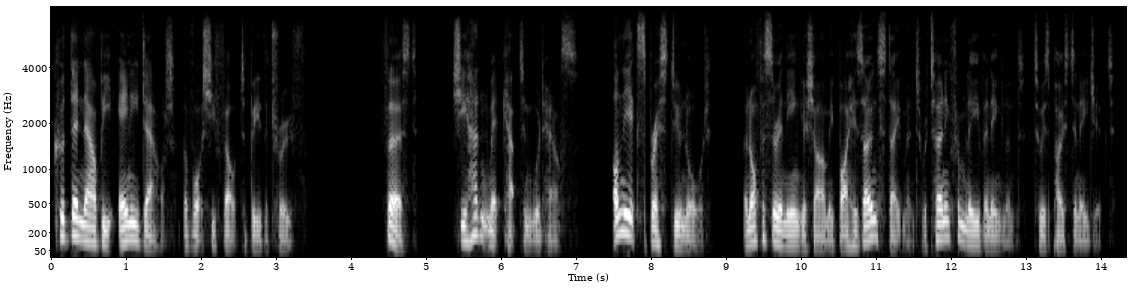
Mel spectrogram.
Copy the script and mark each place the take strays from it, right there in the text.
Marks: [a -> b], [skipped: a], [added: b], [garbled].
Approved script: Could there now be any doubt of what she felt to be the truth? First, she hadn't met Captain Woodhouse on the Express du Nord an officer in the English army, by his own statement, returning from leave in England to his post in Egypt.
Could there now be any doubt of what she felt to be the truth? First, she hadn't met Captain Woodhouse on the Express du Nord an officer in the English army, by his own statement, returning from leave in England to his post in Egypt.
